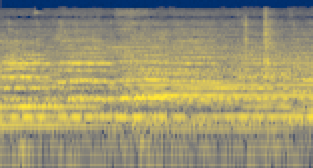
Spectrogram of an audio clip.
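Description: Student string orchestra of violins and a double bass playing a slow passage of long held chords, with notes changing slowly.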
